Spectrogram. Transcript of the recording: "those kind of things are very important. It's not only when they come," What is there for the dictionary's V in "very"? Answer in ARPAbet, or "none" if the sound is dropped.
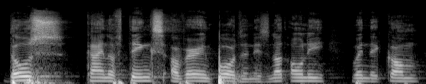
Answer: V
